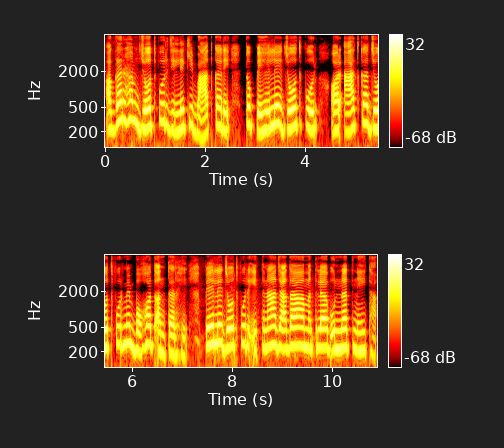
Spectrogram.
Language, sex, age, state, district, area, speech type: Hindi, female, 45-60, Rajasthan, Jodhpur, rural, spontaneous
